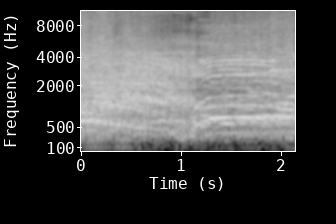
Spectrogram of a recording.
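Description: Loud impassioned shouting in a church: a preacher's voice over the PA with the congregation crying out, including long drawn-out cries in the second half.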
